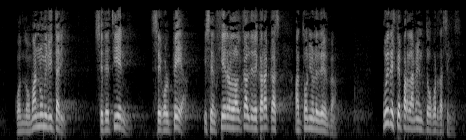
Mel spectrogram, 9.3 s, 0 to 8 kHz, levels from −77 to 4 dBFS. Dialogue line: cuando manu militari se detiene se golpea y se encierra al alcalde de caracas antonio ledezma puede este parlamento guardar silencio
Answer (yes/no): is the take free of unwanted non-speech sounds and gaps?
yes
